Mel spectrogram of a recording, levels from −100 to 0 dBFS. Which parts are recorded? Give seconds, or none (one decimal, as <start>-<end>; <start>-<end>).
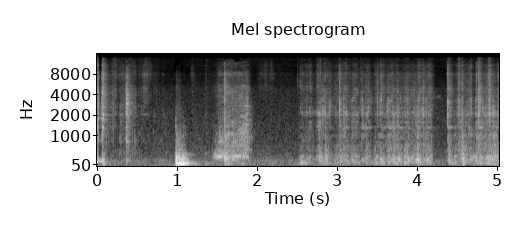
0.7-1.6; 4.6-5.0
